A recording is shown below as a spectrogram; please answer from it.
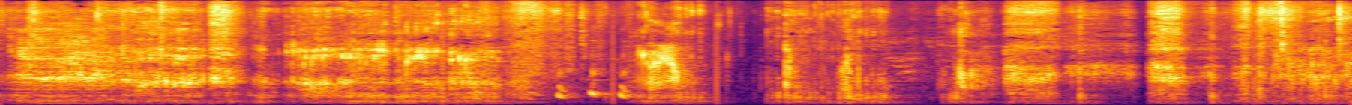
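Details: Enzo, an English Bulldog who loves balls, makes a monster-like growl while playing with one; continuous rough, throaty grumbling broken by short pauses, with a person's voice in the background.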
